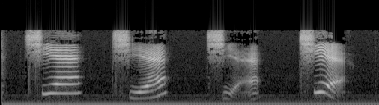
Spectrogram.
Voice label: "qie", chinese pinyin

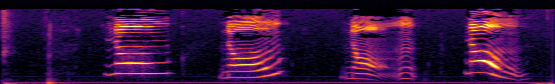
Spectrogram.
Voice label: "nong", Chinese pinyin voice

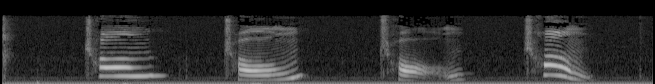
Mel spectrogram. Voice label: "chong", chinese pinyin

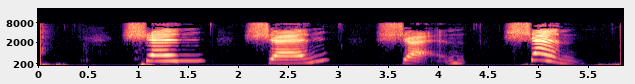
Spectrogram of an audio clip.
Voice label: "shen", chinese pinyin

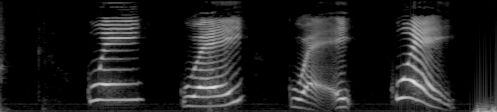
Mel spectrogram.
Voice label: "gui", Chinese pinyin

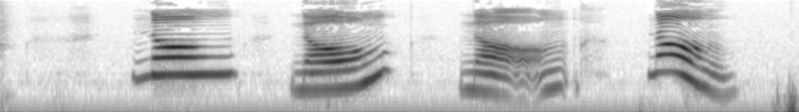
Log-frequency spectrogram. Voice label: "neng", Chinese pinyin

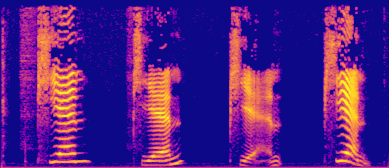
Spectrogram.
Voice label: "pian", chinese pinyin

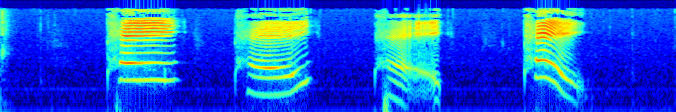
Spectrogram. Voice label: "pei", Chinese pinyin

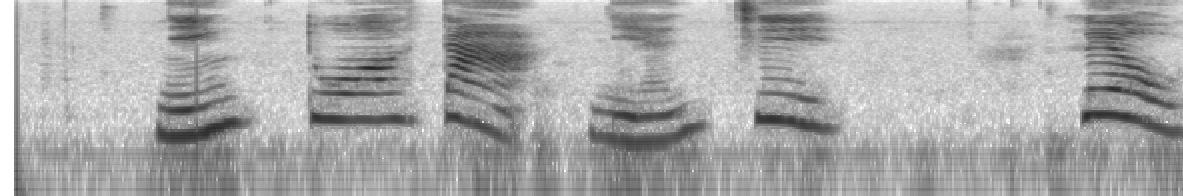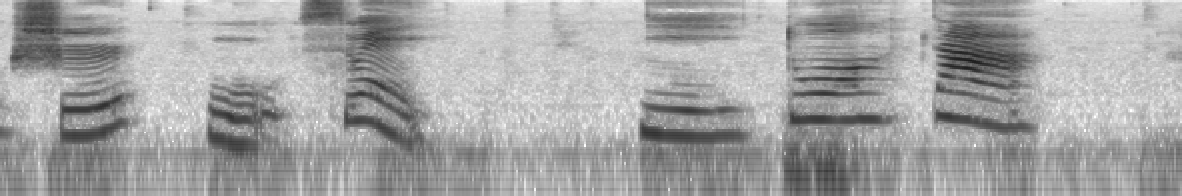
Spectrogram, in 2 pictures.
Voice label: huihua, chinese

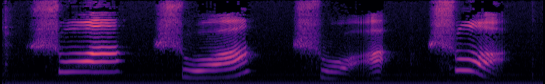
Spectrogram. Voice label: "shuo", chinese pinyin

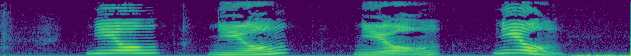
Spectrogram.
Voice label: "ning", Chinese pinyin

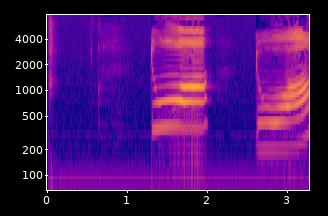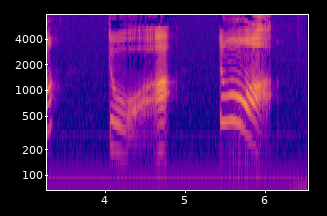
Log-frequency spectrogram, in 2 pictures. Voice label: "duo", Chinese pinyin

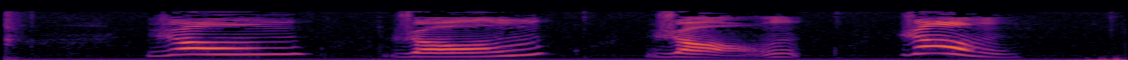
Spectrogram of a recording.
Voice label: "rong", chinese pinyin

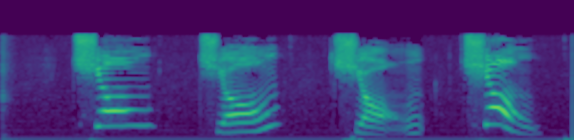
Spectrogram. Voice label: "qiong", chinese pinyin

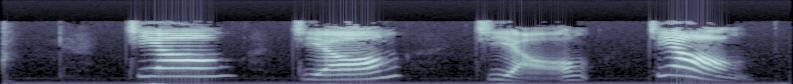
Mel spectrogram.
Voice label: "jiang", chinese pinyin

